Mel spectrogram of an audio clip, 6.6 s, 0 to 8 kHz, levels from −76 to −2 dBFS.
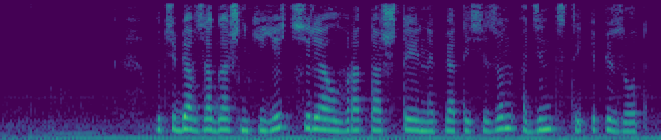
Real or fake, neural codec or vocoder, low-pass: real; none; 7.2 kHz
